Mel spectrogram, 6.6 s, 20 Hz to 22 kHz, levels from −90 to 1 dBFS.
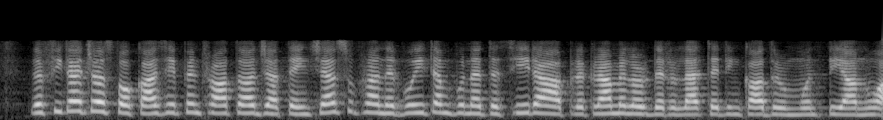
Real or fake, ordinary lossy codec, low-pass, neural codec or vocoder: fake; none; 5.4 kHz; codec, 16 kHz, 0.2 kbps, FocalCodec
